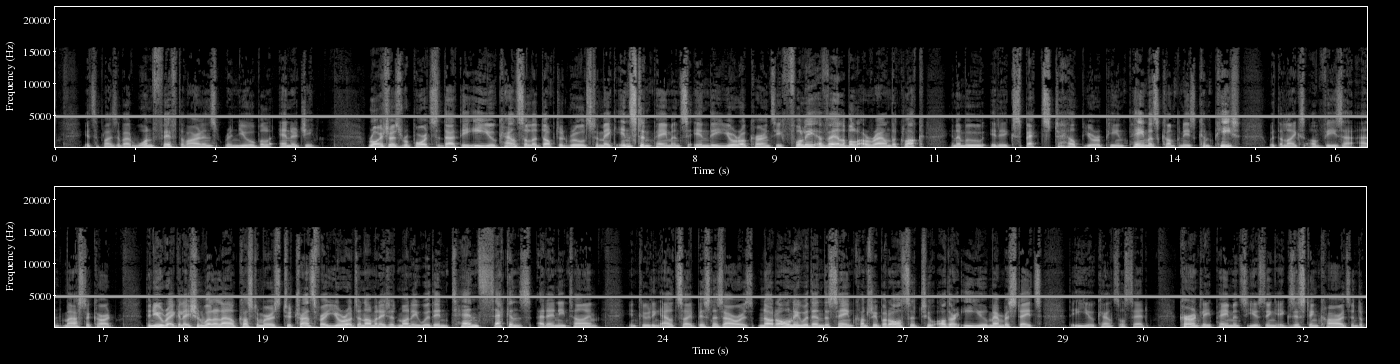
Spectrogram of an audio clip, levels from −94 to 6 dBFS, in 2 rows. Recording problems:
high-pitched whine; loud; throughout; 5 kHz, 6 dB below the speech

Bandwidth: 15.5 kHz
